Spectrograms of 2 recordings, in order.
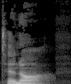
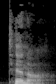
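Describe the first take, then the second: First: The stress is on the second syllable. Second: The stress is on the first syllable. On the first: It refers to someone or something unspecified. "Indefinite, ... has the accent on the second syllable or no accent at all" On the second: It asks a question: whom or what? "Interrogative, ... always has the accent on the first syllable"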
